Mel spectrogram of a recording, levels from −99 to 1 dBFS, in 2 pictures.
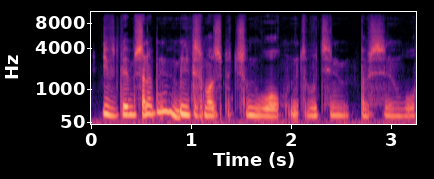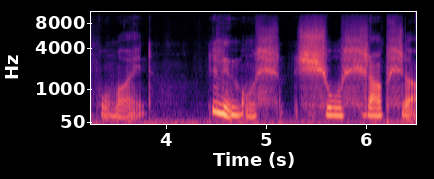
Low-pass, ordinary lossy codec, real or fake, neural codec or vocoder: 9.9 kHz; none; fake; autoencoder, 22.05 kHz, a latent of 192 numbers a frame, VITS, trained on many speakers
